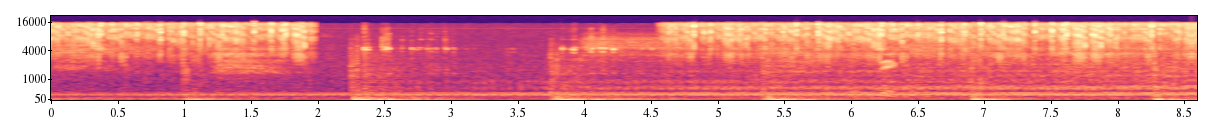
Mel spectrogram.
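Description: Horror film soundtrack: a steady low hum with deep thuds about every second and a half.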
